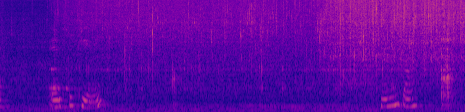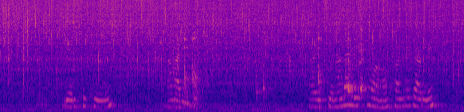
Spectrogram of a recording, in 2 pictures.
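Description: Vegetables sizzle in a frying pan.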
